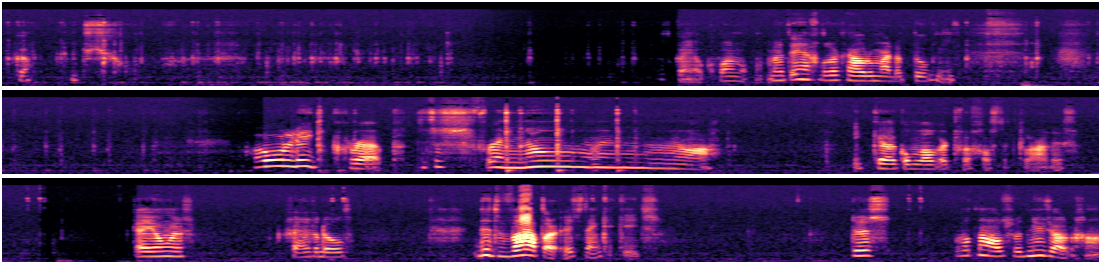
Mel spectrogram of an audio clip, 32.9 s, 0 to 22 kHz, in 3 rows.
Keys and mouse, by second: 1.0 Left, 1.7 Left, 1.9-5.3 Left, 6.0 Left, 6.1 Right, 10.3 Right, 10.8 Left, 11.4 Left, 12.0 Left, 12.2 Right, 14.2 Left, 15.8 Right, 16.8 Right, 17.0 Right, 17.9 Left, 25.0-26.8 drag, 27.6-30.8 drag, 31.1-32.7 drag.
